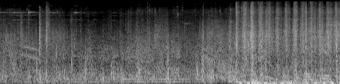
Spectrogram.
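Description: Gunfire in Battlefield 6 while the player slides and shoots, a dense rattle of rapid shots that swells louder and fuller toward the end, with no talking over it.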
